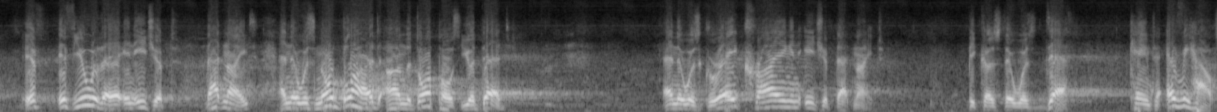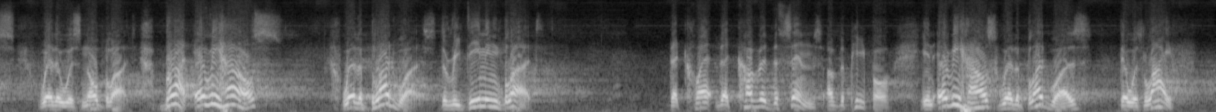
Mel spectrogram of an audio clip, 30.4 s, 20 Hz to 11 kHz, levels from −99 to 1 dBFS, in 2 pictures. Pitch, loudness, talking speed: 175 Hz, -21 LUFS, 140 wpm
